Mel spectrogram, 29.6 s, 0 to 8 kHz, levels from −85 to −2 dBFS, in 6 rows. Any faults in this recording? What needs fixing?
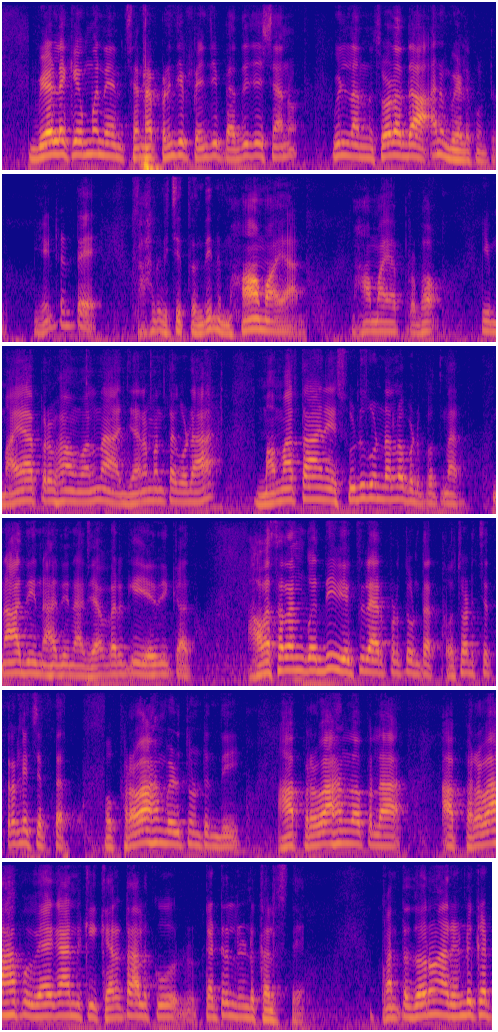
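Comfort noise in place of the background: within 0.0–0.26 s, 3.02–9.74 s, 12.08–12.40 s, 14.54–17.28 s, 20.44–24.16 s and 27.72–28.38 s, the quiet background turns into steady, featureless hiss; in the first, third and last of these the background sits roughly 25–28 dB below the loud passages and the hiss stays at the same level. This is likely discontinuous transmission: the sender stopped sending during pauses, and the receiver synthesised shaped noise to fill them. To prevent it, disable DTX on the sending side.

Sound dropped by the voice detector: at 9.0 s, about 10 ms of sound gives way to a brief patch of comfort noise. The sender's voice detector likely misjudged a bit of sound as background and cut it, and the hiss is what the receiver filled the gap with. Turning off DTX, or making the detector less aggressive, would stop this. 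The content above 8 kHz is missing throughout, which fits a G.722 call link at 64 kbps.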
